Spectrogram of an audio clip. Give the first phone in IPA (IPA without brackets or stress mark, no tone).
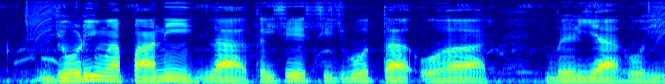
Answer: d͡ʒ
